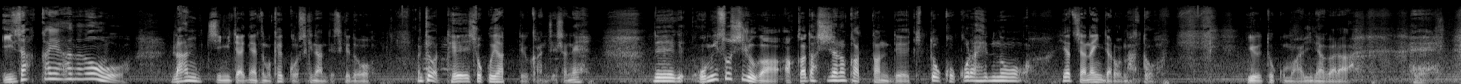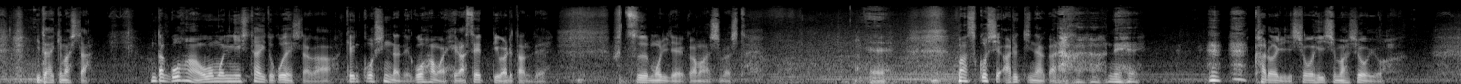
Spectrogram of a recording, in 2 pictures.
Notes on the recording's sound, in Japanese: 仕事納めが早めに終わったの、あまり行かないところを散策し、早めの昼飯を食べつつ、歩きながら収録しました。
